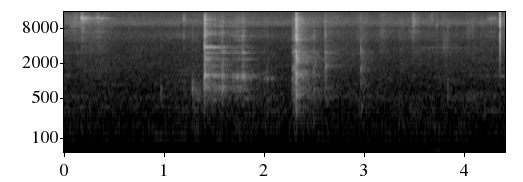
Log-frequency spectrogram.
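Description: Two metallic clinks with a short ring, about a second and a half in and again a second later, plus a faint tap or two: a brass sev press (sancha) being handled, its metal parts knocking together.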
